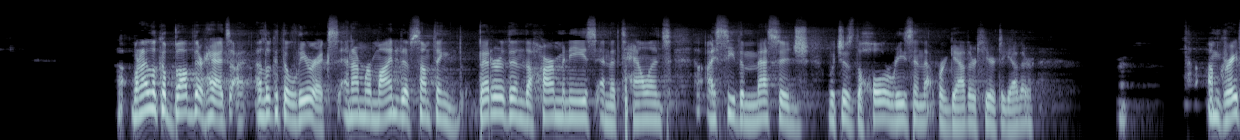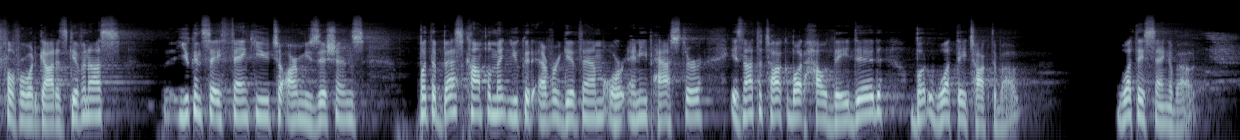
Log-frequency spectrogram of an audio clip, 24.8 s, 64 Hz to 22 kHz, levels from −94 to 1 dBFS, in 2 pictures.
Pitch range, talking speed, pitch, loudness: 150-180 Hz, 200 wpm, 165 Hz, -25 LUFS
